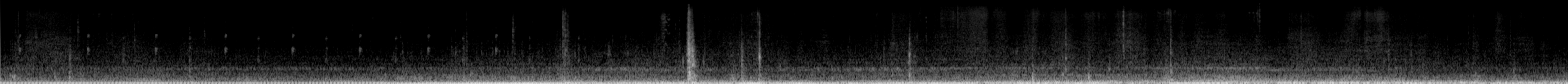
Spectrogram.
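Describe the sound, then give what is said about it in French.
Steady low engine rumble and road noise heard from the back seat of a moving driving-school car during a driving lesson, continuous and fairly loud, with faint regular ticking near the start and a sharp click partway through; no one speaks. “Et cette fois-ci, ben, j'ai repris la place que j'avais quand j'étais une petite fille, à l'arrière, pendant ces leçons.”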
